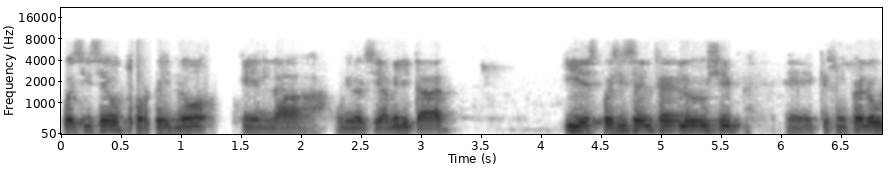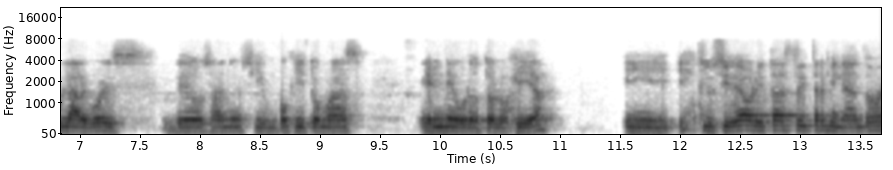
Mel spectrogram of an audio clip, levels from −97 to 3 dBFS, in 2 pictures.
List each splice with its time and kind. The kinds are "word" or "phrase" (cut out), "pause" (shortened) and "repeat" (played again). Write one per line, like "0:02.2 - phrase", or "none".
0:07.6 - pause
